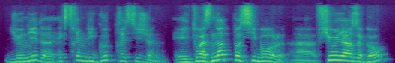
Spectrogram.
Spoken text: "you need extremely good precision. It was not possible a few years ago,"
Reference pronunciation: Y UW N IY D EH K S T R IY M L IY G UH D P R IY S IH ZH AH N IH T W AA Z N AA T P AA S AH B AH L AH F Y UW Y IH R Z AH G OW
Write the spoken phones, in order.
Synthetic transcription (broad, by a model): Y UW N IY D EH K S T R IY M L IY G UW D P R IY S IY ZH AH N IH T W AA Z N AA T P AA S AH B AH L AH F Y UW Y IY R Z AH G OW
